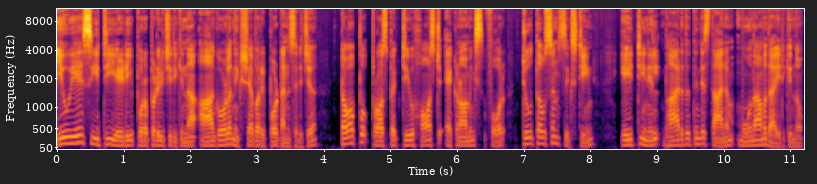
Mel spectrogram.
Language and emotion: Malayalam, neutral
